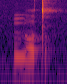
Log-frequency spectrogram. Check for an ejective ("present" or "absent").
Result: absent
